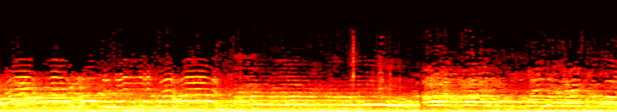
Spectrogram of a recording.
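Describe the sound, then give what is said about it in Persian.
A large crowd chants anti-government slogans on Saturday night in Tehran (Ekbatan, Chitgar, Saadat Abad), Karaj and Shiraz, Iran, after news of Armita Geravand's death, in loud, sustained unison, many voices blending into a steady roar that carries without pause, with a brief shift in the chant partway through. “شامگاه شنبه در پی اعلام خبر جان باختن آرمیتا گراوند، مردم در برخی مناطق تهران از جمله اکباتان، چیتگر و سعادت آباد و همچنین در شهرهای کرج و شیراز اقدام به سر دادن شعارهای ضد حکومتی از جمله مرگ بر حکومت بچه کش کردند.”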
